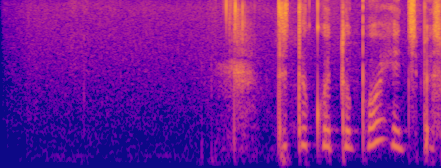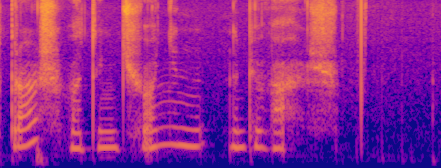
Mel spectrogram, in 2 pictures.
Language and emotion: Russian, neutral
